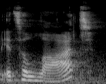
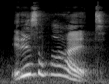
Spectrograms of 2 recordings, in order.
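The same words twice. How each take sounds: First: Said in the usual way. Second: "is" pitched way up and louder; stress on "is". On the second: Real, not acted. Mom conceding the yelling is hard, "is" emphatically raised. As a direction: insist on "is", lifting it high.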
